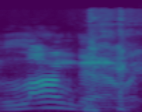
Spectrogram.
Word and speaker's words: Longo: again longo hello sorry i think i've pronounced it three different ways since uh we started but longo is correct okay so i'm going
